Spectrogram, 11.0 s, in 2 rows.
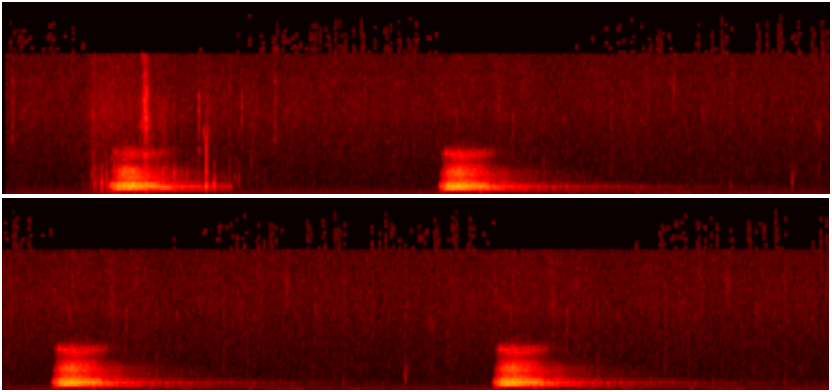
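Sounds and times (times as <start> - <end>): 
faint low background rumble: 0.0 - 11.0
red fox barks: 0.6 - 1.6, 2.9 - 4.5, 5.8 - 7.4, 8.8 - 10.5.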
